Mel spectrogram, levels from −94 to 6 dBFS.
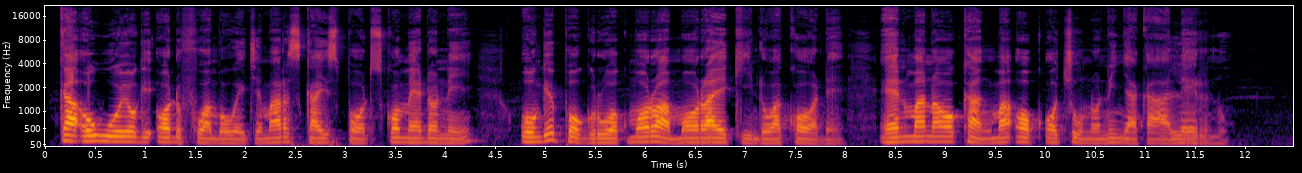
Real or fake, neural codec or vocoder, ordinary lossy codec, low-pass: fake; vocoder, 44.1 kHz, 128 mel bands every 256 samples, BigVGAN v2; none; none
